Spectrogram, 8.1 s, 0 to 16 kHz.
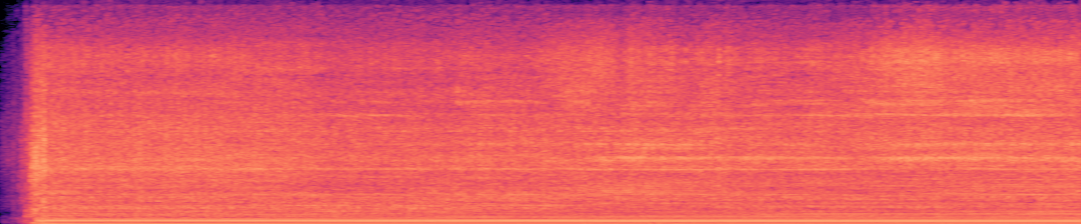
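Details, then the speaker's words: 20+-year-old Craftsman 6 hp 30-gallon air compressor after rebuild: steady motor hum and even pumping drone, no knocking, air coming out, building pressure to 75 psi and getting hot. "i hear air coming out of here so that's a start well pretty sure it worked let me let this run and build up pressure and we'll know in a minute"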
